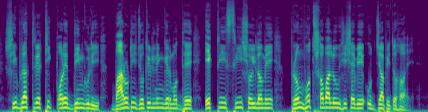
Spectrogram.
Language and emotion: Bengali, neutral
